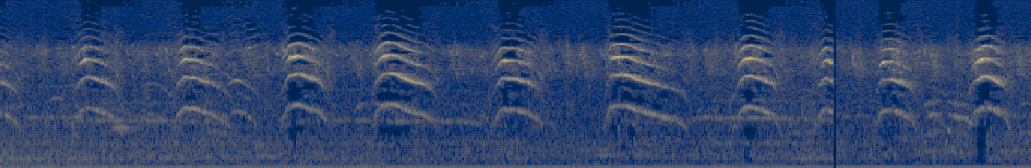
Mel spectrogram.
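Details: Kitten meows during play, a steady series of clear, high, arched mews repeated about every one and a half seconds, each rising and then sliding down, with a quiet background.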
